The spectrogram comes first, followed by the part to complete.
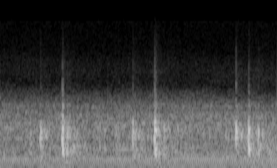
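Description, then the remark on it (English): An elevator mechanism running as the elevator goes up: a steady low electrical hum with a repeating pattern of soft mechanical clicks and clunks, recurring roughly every two-thirds of a second at moderate volume, with no voices. “The elevator's back there, Captain.”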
